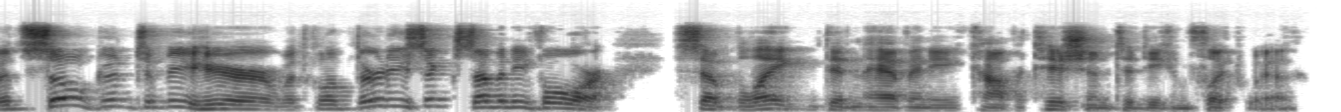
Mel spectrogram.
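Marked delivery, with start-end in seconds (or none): 0.0-3.1 high, ceremonial, formal officer-style delivery. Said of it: "district officer hand wave of".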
